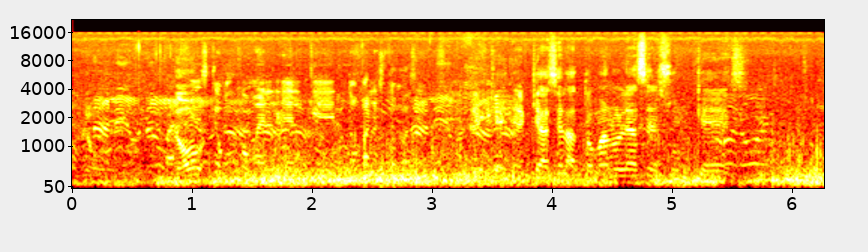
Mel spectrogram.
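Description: Soccer players shout to each other across an open field.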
